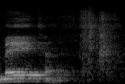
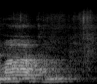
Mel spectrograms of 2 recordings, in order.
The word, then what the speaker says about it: Macon: Macon. Not Markham, but they pronounce it Macon.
